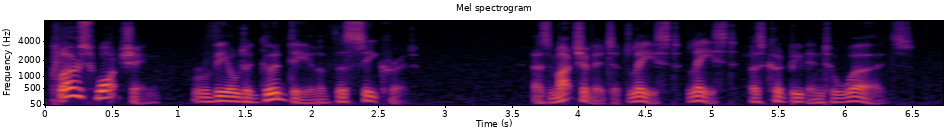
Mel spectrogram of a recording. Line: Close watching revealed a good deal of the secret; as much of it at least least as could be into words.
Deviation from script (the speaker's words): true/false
false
